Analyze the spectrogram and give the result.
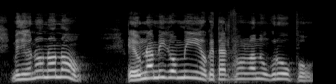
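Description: A woman with a Dominican accent, high-pitched, at a fairly quick pace. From Dominican Republic. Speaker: singer and dancer. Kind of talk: interview. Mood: animated storytelling. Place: studio. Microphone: handheld.

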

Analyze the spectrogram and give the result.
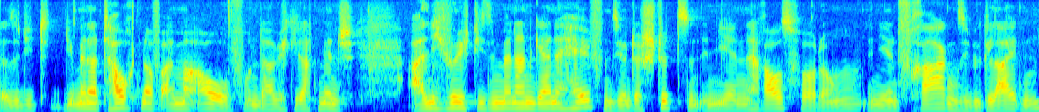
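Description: A man speaks with a dark, mellow tone. His pace is very fast, and his intonation stays fairly even. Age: 40s. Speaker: men's coach. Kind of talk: casual chat. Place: studio. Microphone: lapel.

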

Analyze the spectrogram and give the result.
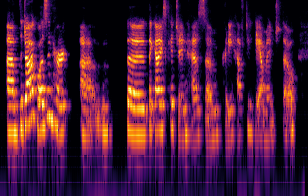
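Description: Against a quiet background, a woman with a fairly high voice and a bright, sharp tone speaks at a fairly slow pace. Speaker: YouTuber panelist. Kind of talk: casual panel discussion. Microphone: headset.

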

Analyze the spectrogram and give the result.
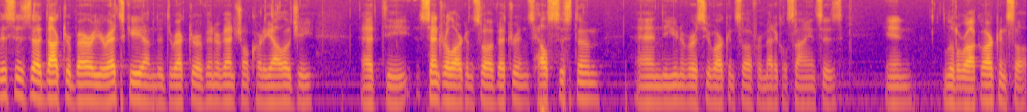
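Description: The delivery is monotone, with flat intonation. The pace is fairly quick. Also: man. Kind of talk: interview statement.

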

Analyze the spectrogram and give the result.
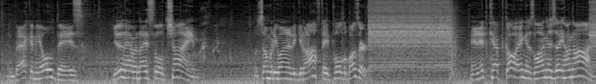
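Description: A man at a moderate pace with ordinary pitch variation and long, frequent pauses, over loud background noise. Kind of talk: casual vlog commentary. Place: bus. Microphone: phone near.

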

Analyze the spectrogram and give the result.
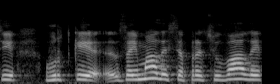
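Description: A woman talks at a very slow pace against a quiet background. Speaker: guest. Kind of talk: interview answer. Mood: calm, official, informative. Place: studio. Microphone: lapel.

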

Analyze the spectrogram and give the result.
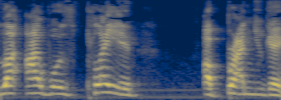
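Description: A man speaks in a raised, projected voice. His pace is very slow. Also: quiet background. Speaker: gaming video creator. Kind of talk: casual vlog chat. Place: home room.

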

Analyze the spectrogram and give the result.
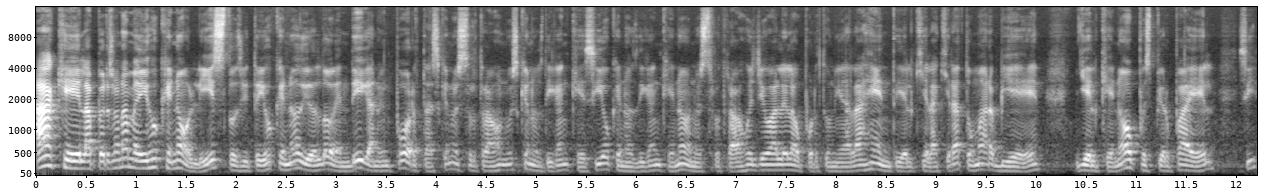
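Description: The speaker's tone is animated and the intonation lively. The pace is very fast. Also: man. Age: 20s. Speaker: network marketing leader. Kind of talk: live-streamed training talk. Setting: live stream. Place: home room. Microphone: phone near.

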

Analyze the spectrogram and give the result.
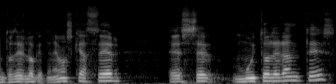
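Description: In a very clean recording with a silent background, a man uses an ordinary speaking voice at a moderate pace with ordinary pitch variation. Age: 60s. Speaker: music producer. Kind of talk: interview.

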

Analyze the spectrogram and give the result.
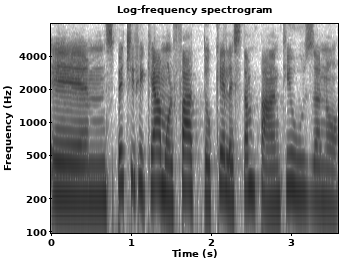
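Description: Using a plain, everyday voice, a woman talks at a moderate pace with fairly even intonation. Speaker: production manager. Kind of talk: interview. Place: workshop. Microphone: handheld.

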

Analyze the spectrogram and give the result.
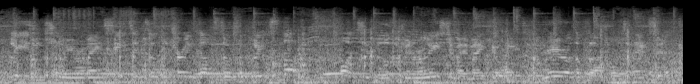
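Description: A man talks at a very fast pace while clear music plays in the background. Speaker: ride announcer. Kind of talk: tour announcement. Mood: cheerful, festive. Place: train.

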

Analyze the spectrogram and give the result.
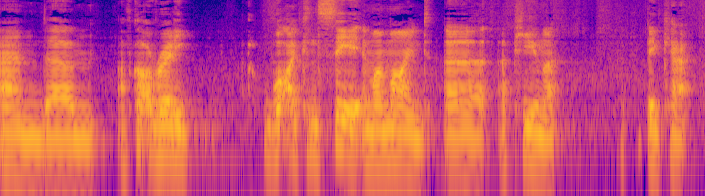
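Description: A plain, everyday voice from a man, fairly low in pitch, with fairly even intonation. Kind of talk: casual vlog chat. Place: workshop. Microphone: phone near.

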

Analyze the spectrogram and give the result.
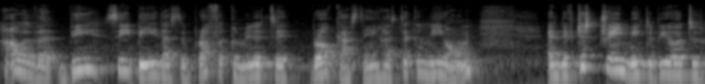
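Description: A woman speaks with a fairly low pitch and lively intonation. Room echo is audible. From Liberia. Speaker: former nurse and midwife, radio producer. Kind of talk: interview answer. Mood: earnest, emotional recollection. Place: studio.

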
